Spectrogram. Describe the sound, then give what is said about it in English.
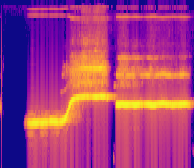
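A person whistles alone, clearly: a lower note slides up to a higher held tone, breaks briefly, then sustains again with a slight wavering attempt at vibrato. “And then I started whistling and trying to like do a vibrato, which, uh, you know, I'm not, I can't do.”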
